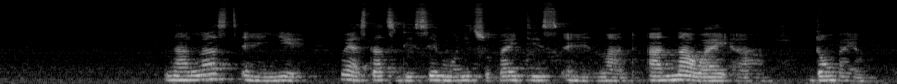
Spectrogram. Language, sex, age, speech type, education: Nigerian Pidgin, female, 15-29, spontaneous, tertiary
